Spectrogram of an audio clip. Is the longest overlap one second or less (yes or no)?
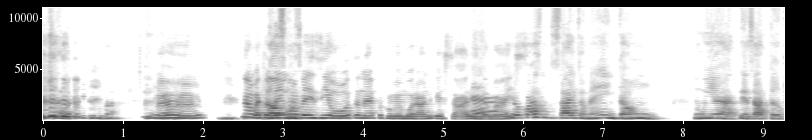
yes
